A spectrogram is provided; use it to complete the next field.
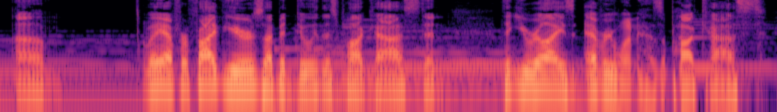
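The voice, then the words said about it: Hoarse voice. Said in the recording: “my voice is not 100%... it's still kind of parched, or not parched, just hoarse”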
